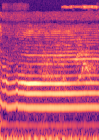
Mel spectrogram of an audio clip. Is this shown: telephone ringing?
no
